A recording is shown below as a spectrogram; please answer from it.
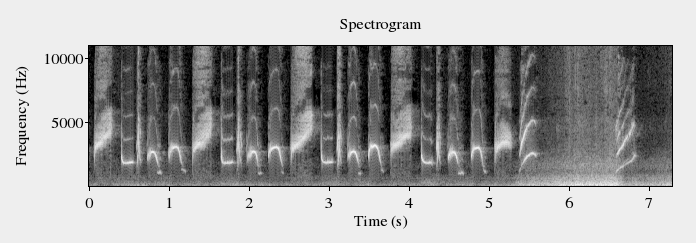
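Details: Javan pied starling pumping out a full, varied song used as master and lure: rapid runs of ringing, downslurred whistles repeated in tight bursts, ending with a harsh rushing noise and a final rising note.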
